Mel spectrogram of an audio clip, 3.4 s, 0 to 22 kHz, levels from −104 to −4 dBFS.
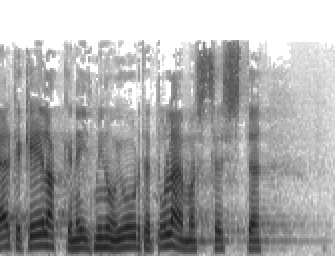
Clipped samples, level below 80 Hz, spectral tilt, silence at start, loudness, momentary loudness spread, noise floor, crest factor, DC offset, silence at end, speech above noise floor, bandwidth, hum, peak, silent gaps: under 0.1%; -62 dBFS; -5 dB/octave; 0 s; -21 LUFS; 5 LU; -55 dBFS; 16 dB; under 0.1%; 0.7 s; 34 dB; 11.5 kHz; none; -4 dBFS; none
